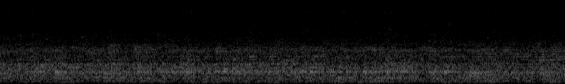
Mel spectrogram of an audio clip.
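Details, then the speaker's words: Resealed moray eel aquarium with a Jebao pump at about 4,000 L/h: constant, rhythmless splashing as water runs off the egg crate overflow too strongly. A channel sponge was planned to muffle it. "I'll muffle down that noise that's just running off the egg crate."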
